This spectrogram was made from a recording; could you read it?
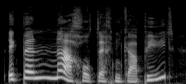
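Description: A man voicing an excitable, dramatic mother with an emphatic delivery in an audiobook. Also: high-pitched, normal speed, dry recording, clean studio sound, pitched above the performer's own voice. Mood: snappish. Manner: gushing, emphatic, scolding when crossed. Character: excitable, dramatic mother of a boy, proud nail technician. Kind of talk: audiobook character voice.

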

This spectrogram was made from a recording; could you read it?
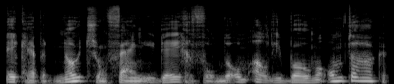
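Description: A man voicing a mild, dreamy mayor in a children's storybook, musing and gently pleased. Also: deep voice, big pitch swings, moderate pace, husky, no echo, clean studio sound, heavily acted. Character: mild, dreamy, delighted mayor who loves art.

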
